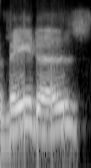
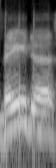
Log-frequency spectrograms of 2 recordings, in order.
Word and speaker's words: Veda: The Vedas, the word Veda simply means knowledge in Sanskrit, and you might notice some connection with the English word wisdom. Wisdom, because the V is often pronounced like a W in Sanskrit.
